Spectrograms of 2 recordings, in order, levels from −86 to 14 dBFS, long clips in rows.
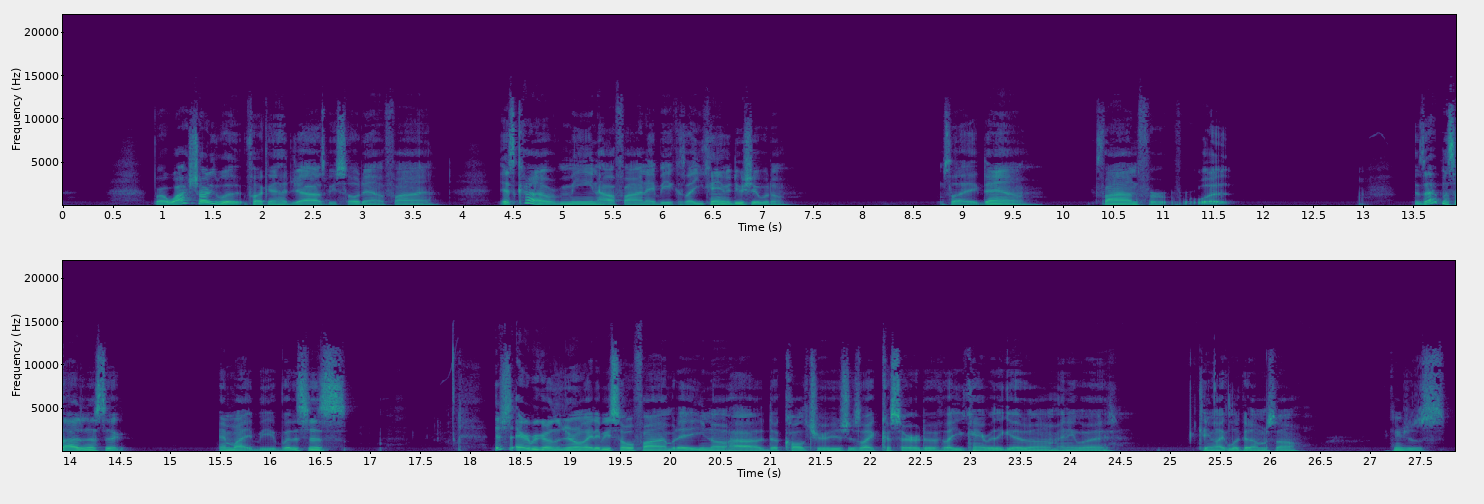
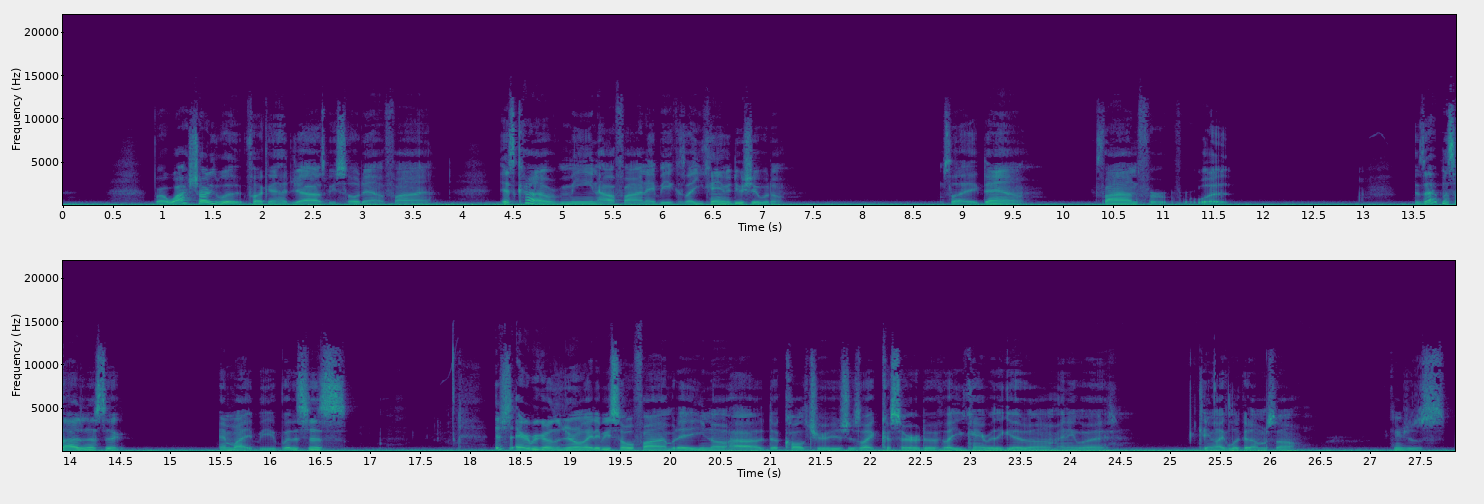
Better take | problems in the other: first | low rumble; noticeable; throughout; 15 dB below the speech

